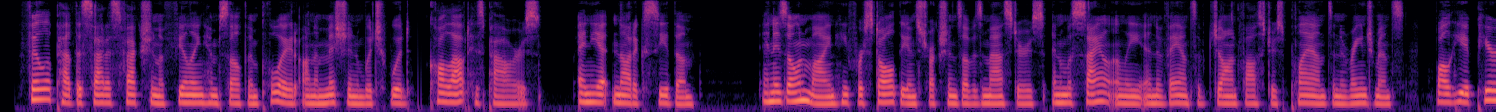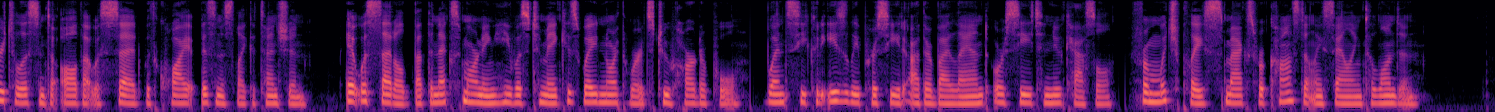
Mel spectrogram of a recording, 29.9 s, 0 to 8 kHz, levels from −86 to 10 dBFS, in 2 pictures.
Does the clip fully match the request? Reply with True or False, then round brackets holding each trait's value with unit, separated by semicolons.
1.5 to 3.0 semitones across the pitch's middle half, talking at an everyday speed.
True (2.4 semitones; 195 wpm)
